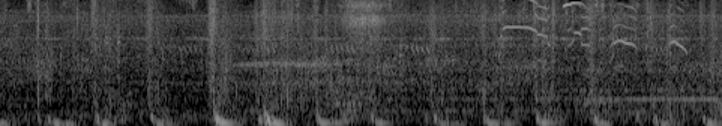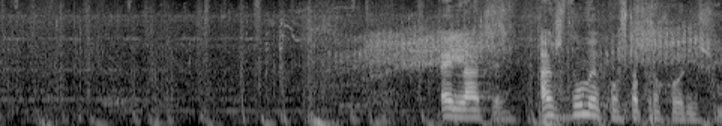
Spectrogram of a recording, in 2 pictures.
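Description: Heavy footsteps tread steadily on soft forest ground.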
